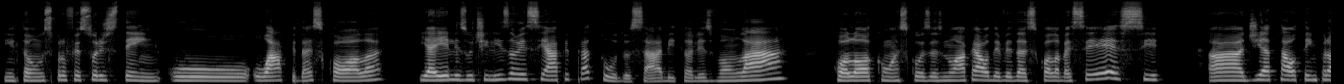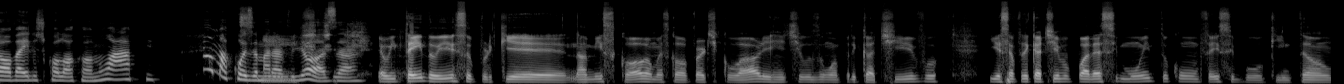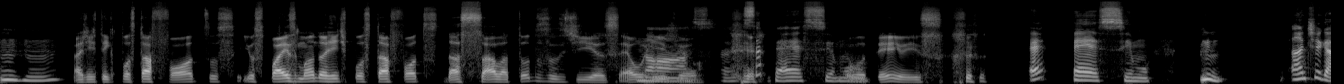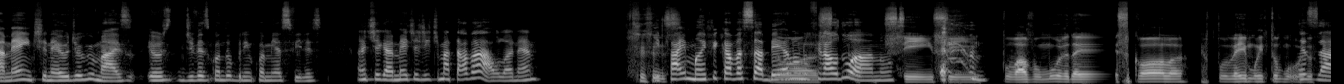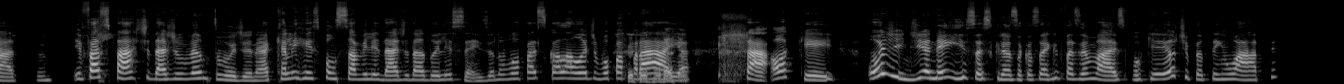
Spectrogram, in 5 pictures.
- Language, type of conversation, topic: Portuguese, podcast, Como incentivar a autonomia sem deixar de proteger?
- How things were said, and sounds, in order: chuckle; throat clearing; laugh; cough; laugh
